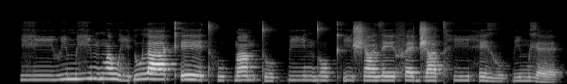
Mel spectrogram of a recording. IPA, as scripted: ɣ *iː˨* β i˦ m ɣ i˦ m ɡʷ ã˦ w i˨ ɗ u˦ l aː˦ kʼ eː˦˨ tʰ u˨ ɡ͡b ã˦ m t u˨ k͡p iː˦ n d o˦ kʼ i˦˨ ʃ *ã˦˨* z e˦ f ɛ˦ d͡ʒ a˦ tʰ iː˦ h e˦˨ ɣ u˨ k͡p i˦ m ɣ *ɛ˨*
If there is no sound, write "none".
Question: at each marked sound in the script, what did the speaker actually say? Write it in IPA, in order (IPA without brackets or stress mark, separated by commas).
iː˨, ã˦, ɛ˨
